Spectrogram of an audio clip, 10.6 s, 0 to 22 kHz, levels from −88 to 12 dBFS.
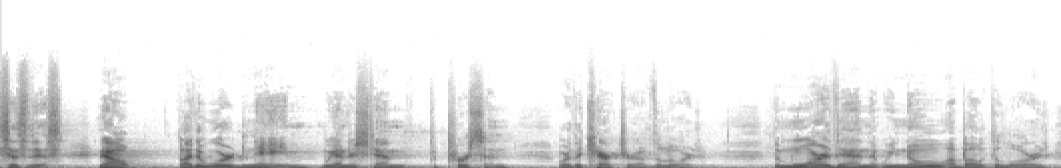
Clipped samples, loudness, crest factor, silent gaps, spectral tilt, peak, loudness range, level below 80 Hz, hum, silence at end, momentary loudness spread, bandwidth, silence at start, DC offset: under 0.1%; -27 LUFS; 24 dB; none; -5.5 dB/octave; -4 dBFS; 6 LU; -56 dBFS; none; 0 s; 16 LU; 13.5 kHz; 0 s; under 0.1%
